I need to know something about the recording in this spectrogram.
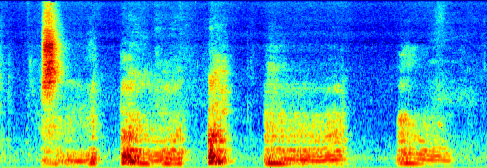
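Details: A pet Corgi growling because it wants to play, five rough, low grumbling bursts of about half a second to a second each, separated by short pauses, indoors.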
